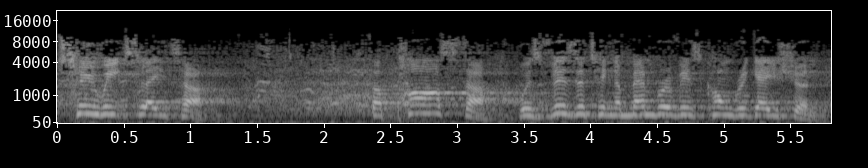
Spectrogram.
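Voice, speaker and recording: Preacher telling a story in an echoey hall. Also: male voice, extremely high pitch, a little slow. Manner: lively, rhythmic storytelling with repetition. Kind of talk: storytelling sermon. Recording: echoey hall with background noise.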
